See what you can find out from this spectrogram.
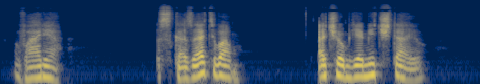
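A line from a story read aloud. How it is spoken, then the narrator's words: Quiet mumble. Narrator (Russian): негромко пробормотал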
